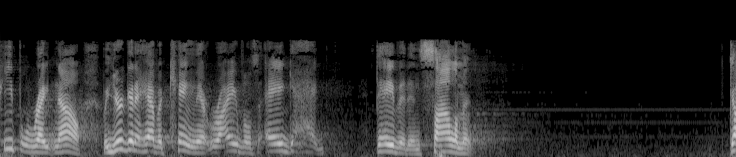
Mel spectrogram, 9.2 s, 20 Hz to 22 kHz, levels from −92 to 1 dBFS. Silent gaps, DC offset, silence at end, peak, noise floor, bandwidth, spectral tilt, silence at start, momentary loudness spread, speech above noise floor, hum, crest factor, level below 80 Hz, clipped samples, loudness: none; under 0.1%; 0 s; -6 dBFS; -69 dBFS; 8 kHz; -3 dB/octave; 0 s; 11 LU; 42 dB; none; 22 dB; -56 dBFS; under 0.1%; -27 LUFS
